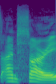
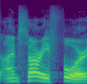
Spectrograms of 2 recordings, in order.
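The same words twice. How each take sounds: First: Said in the usual way. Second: Slow "I'm sorry for," with weight on "for"; stress on for. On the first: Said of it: "it's not just". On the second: Shown as a demonstration. Pastor showing kids how to name the wrong, stressing "for". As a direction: lean into "for" and slow down. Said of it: "actually naming the thing".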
